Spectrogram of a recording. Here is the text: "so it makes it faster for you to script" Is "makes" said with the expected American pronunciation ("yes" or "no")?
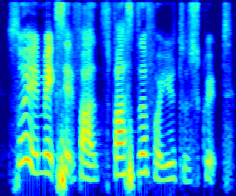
yes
